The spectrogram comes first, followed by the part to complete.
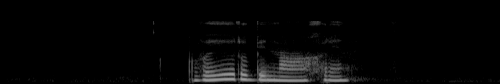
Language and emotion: Russian, sad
